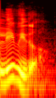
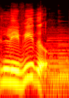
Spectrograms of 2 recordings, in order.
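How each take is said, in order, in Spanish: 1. El acento está en la primera sílaba. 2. El acento está en la segunda sílaba. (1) "Realmente no se dice líbido" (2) "Según la RAE es líbido"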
